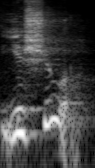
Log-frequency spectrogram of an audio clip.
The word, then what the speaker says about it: Yeshua: pronounced yeah oh sure the shortened form of his name is Yeshua not yeah she well now this Joshua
